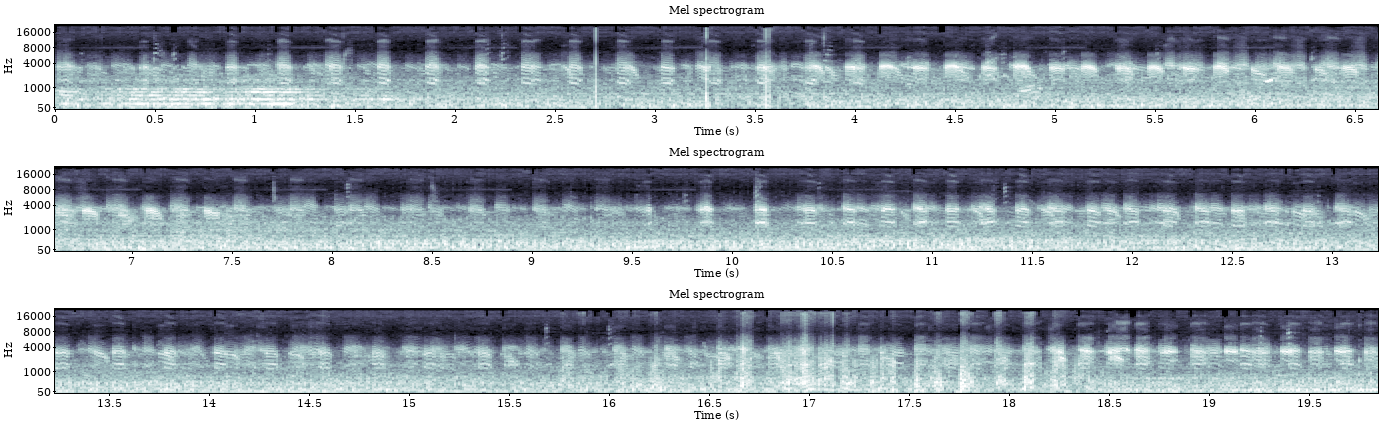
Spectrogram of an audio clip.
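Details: Frogs calling near a house after rainfall, a thick overlapping chorus of quick rattling pulses and croaks. A short tonal, voice-like sound opens the recording, and a louder burst of calling rises near the end.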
